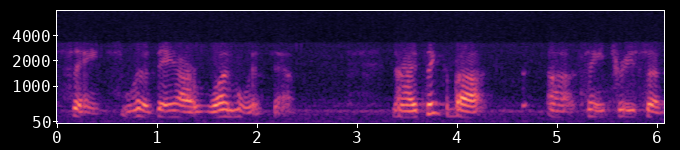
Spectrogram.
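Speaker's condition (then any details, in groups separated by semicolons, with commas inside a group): Essential tremor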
